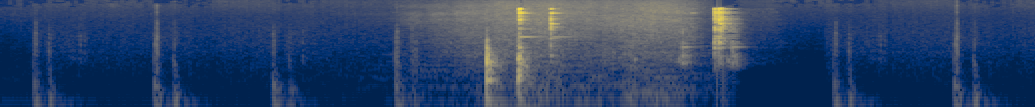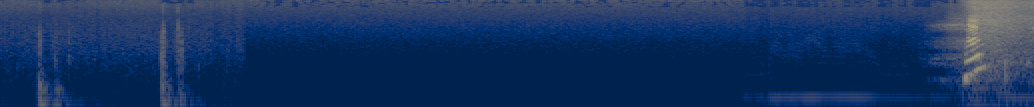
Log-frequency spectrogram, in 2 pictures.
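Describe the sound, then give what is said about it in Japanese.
Dishes and cutlery clatter as they are set down after a meal with a bright ceramic clink, surrounded by a steady run of soft, evenly spaced thumps like footsteps, then a short knock near the end. “食器適当に置いておいて、洗っておくから。”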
